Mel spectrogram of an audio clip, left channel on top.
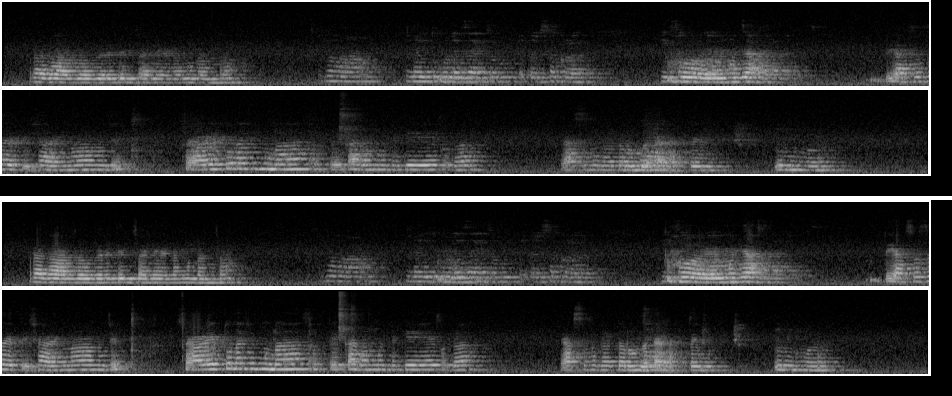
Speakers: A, on the right; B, on the left.
A: रजा अर्ज वगैरे त्यांचा लिहायला मुलांचा.
B: हा, नाही तुम्हाला
A: हं,
B: जायचं म्हटलं तर सगळं हे सगळं
A: होय
B: करूनच
A: मग
B: जावं
A: हे अस
B: लागत असेल.
A: ते असंच आहे ते शाळेतन हणजे शाळेतून, अशी मुलं सुट्टी काढून म्हटलं की सगळ हे असं सगळं करून
B: हो
A: जायला लागतय मग.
